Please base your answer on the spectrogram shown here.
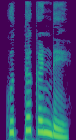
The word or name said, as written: ಕೊತ್ತಿಗೆಂಡೆ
